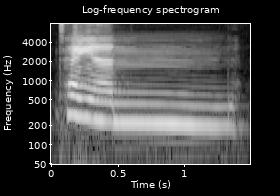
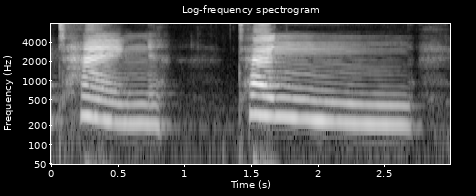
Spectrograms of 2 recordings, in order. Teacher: your tongue goes up in the back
